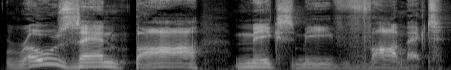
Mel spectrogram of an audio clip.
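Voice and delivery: super deep, drawn-out priest voice; Father Donnelly. Acted. Priest opening his sermon to the congregation, deep, intense voice. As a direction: intone it very low and very slowly, intensely. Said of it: "I'm gonna do his voice. It was super deep".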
